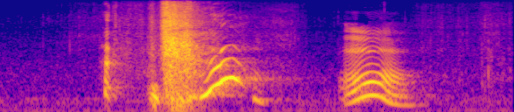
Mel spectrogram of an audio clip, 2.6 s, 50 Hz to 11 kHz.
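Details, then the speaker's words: A girl with a new nose piercing that feels funny, who cannot stop sneezing: a sharp indrawn breath, then an explosive sneeze ending in a voiced cry, followed by a short vocal exclamation. "was violent 100 my god I can't stop sneezing I sneezed like seven times when I was in my downstairs"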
